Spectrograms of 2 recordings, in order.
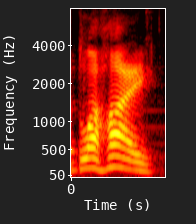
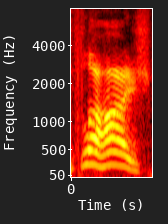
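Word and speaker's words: Blåhaj: toy shark the the blahigh. Yeah. Or what's it called? Blhigh. Blahigh. That's actually how it's pronounced. It's not pronounced like it's spelled.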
